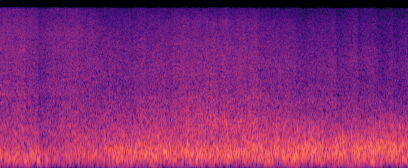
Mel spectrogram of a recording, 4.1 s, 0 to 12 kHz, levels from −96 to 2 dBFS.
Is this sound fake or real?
real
